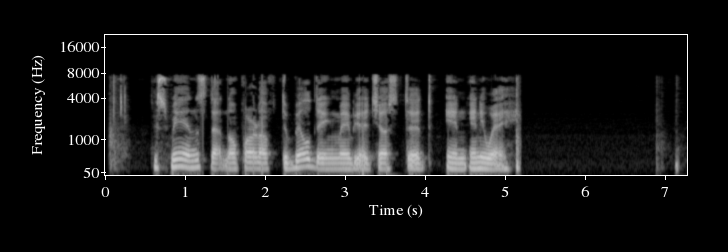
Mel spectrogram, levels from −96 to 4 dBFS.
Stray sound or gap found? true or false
false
